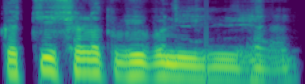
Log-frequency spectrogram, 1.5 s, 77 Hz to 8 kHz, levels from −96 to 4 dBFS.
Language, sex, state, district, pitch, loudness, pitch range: Hindi, male, Bihar, Jamui, 125 Hz, -18 LUFS, 100-145 Hz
